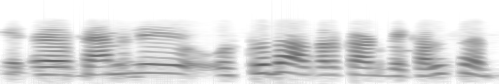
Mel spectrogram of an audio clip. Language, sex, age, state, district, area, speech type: Kannada, female, 30-45, Karnataka, Koppal, rural, conversation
